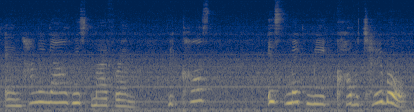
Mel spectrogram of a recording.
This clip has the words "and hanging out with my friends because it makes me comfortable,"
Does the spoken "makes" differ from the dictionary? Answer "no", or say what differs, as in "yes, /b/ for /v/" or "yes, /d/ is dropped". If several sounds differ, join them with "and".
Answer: yes, /s/ is dropped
